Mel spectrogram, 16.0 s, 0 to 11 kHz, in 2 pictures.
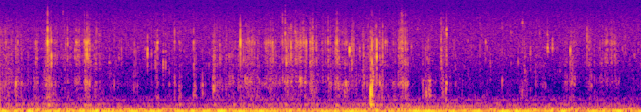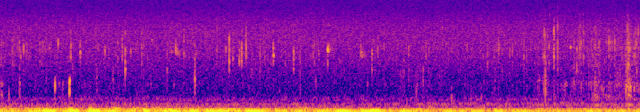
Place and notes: Mic/Recorder: Aquarian H2A / Fostex FR-2LE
